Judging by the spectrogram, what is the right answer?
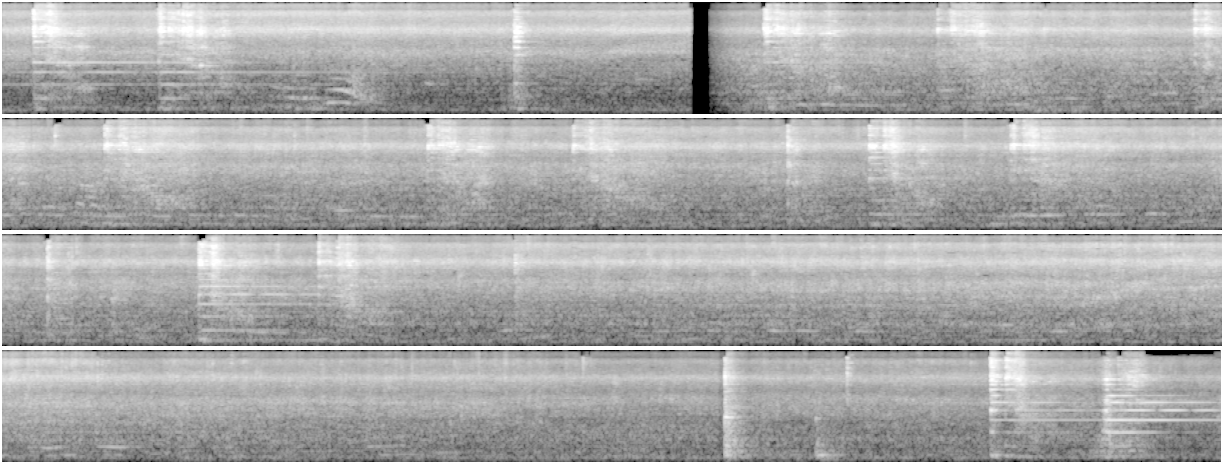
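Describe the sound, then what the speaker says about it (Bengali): Ridge gourd and potato pieces fry in a pan while a spoon stirs them, giving a constant sizzle broken by regular scraping strokes and a few clinks, close up. "আলুর সাথে ঝিঙেগুলো দিয়ে দিয়েছি"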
